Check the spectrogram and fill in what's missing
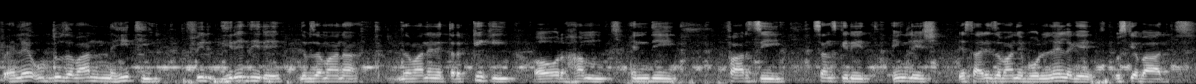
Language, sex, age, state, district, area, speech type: Urdu, male, 18-30, Uttar Pradesh, Siddharthnagar, rural, spontaneous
